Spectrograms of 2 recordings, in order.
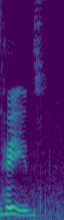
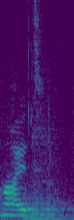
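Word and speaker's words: Heide: I mean possibly I I thought it was haes ha's Tower of flame that's what Salen pronounces it as not hides off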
